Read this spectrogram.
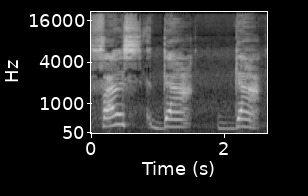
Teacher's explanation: huruf dal jangan tebal ya. Kerana makhrajnya di hujung lidah saja.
